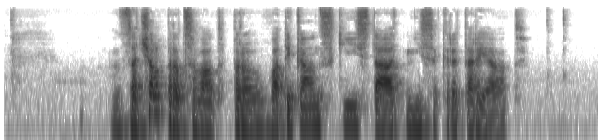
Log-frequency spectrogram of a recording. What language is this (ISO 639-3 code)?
ces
